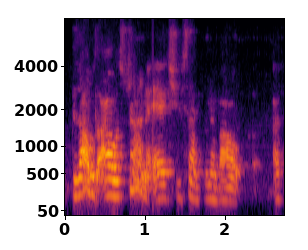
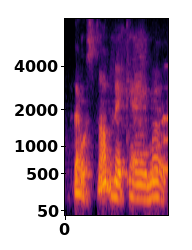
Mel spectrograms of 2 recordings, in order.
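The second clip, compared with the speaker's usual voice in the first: ordinary talk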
